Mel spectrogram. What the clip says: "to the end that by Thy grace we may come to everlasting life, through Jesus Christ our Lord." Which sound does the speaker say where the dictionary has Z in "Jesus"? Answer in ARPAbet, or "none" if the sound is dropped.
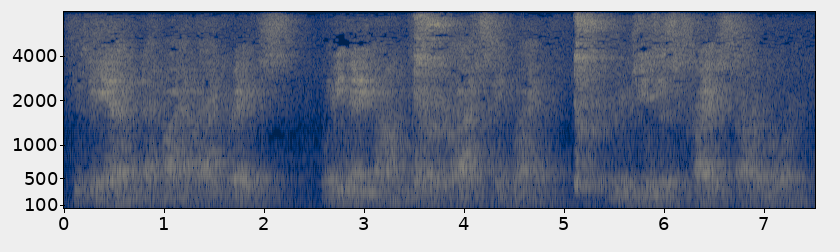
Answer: Z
